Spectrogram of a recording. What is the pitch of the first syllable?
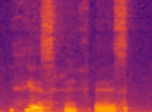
falling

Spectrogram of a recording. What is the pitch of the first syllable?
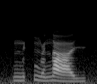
rising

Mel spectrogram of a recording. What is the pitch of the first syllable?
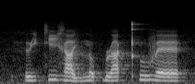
low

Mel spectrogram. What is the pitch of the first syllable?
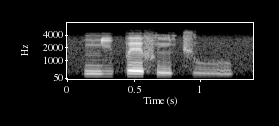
high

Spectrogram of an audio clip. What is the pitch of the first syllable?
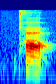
low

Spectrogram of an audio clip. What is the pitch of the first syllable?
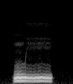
high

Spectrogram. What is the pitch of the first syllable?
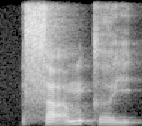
rising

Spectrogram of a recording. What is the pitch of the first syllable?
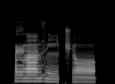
high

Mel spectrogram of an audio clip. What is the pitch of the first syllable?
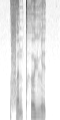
low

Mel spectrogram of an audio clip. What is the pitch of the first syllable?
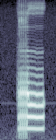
high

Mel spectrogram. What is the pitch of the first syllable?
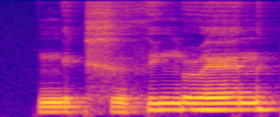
low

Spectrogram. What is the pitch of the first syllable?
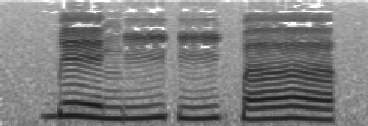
falling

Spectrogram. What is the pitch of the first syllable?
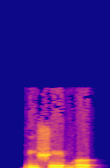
low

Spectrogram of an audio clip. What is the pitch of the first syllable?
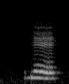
low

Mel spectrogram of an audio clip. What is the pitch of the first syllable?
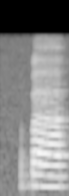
high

